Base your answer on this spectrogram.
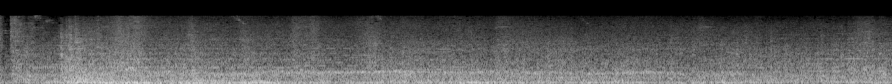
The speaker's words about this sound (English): this train would have been going wacky shack from either side. It's like a steaming blizzard.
